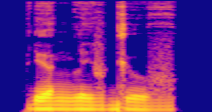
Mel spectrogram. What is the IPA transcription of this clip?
ɾʲ ɜ ŋ l i v ɡʲ u v

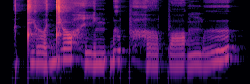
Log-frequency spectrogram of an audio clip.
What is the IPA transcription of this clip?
tʲ ɤ dʲ ɔ h i nʲ ɓ ɯ p h ɤ p ɔ ŋ͡m ɯ

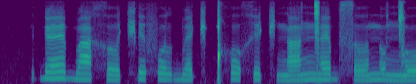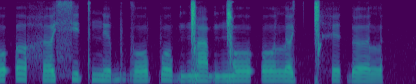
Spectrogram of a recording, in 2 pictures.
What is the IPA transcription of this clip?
ɠ ɛ b a x ɤ t͡ʃ ɾ ɪ f o l b ɛ t͡ʃ ǃʰ o x ɪ t͡ʃ ŋ a ŋ͡ǀ ɛ b s ɤ n o ŋ͡ǀ o ʔ ɤ h ə sʲ ɛ tʲ ŋ ɪ b ɡ o p o b ŋ͡ǀ a b ŋ͡ǀ o ʔ o l ə tʲ ǀʰ ɪ ɠ ə l

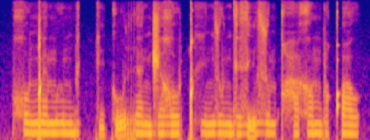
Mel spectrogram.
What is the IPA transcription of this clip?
χ u ŋ͡ǃ ɛ m ɯ m b i kː ḭ k ṵ r ɛ n d͡ʒ e ʁ u ǃʰ i n z u n d e z ḭ l z u m qʰ ɯ x ʌ m b u qʼ o

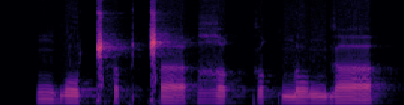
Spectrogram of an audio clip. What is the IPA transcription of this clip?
m b ɔ ǁʰ ɘ q ǁ a | ʁ a q k ɔ q n ɔ ŋ ɡ a

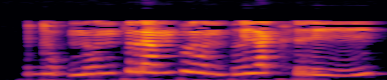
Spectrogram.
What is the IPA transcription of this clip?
d u˨˩ ʔ n u˦˥ n p r a˦˥ m p l o˨˩ n p l i˧ a̯ kʰ r iː˩˦

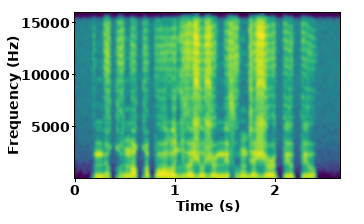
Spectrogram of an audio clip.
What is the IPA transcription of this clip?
mʲ o̤ qʷ i̤ n ɔ qʷ ə p o lˠ o ʎ ð ə ʒ o ʒ ə˞ mʲ ə θ ɔ̤ ŋ ɡ ɛ ʒ ə˞ pʲ o pʲ o

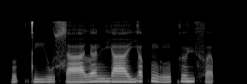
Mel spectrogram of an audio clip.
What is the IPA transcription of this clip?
ʊ˨ k̚ t̪ iː˨ w s aː˨˧ l ɐ˥ n j aː˧ j ɐ˥ p̚ ŋ ʊ˨˥ ŋ k ɵ˥ ɥ f ɐ˨˥ p̚

